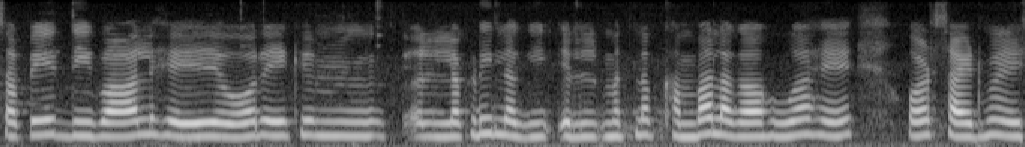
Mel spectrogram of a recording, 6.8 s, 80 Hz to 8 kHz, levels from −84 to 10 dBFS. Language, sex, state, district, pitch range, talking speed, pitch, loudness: Hindi, female, Maharashtra, Mumbai Suburban, 235-255 Hz, 150 wpm, 245 Hz, -16 LUFS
